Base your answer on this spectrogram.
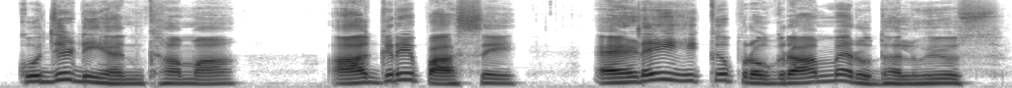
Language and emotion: Sindhi, neutral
